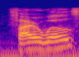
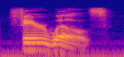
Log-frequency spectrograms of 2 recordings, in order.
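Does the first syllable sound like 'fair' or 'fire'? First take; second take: fire; fair. First: The first syllable sounds like 'fire'. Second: The first syllable sounds like 'fair'. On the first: The speaker calls it wrong. "instead of fire" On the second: The speaker calls it right. "it's fair"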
